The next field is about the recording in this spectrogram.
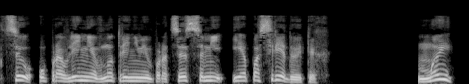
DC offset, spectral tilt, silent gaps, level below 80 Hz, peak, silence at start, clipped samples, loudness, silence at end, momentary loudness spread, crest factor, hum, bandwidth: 0.2%; -4 dB/octave; 3.39-4.15 s; -52 dBFS; -2 dBFS; 0 s; under 0.1%; -15 LUFS; 0.15 s; 5 LU; 12 dB; none; 10.5 kHz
